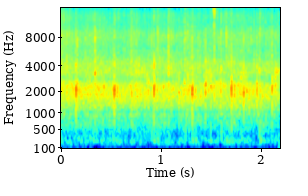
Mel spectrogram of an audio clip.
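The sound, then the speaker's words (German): Audience applause, a dense, even patter of many hands clapping, fairly faint and steady throughout with no voices. “Definitiv und dir wirklich einen Applaus, dass du so spontan warst, mega gut.”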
